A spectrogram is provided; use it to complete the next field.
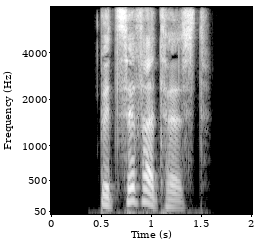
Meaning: inflection of beziffern: 1. second-person singular preterite 2. second-person singular subjunctive II
- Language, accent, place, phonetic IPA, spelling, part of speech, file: German, Germany, Berlin, [bəˈt͡sɪfɐtəst], beziffertest, verb, De-beziffertest.ogg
